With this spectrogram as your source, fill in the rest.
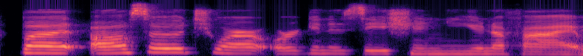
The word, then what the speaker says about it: Younify: also to our organization Unify, which is spelled funny, as my name is spelled funny, lots of extra Y's running around. It's YOUNIFY, and I'll put it in the chat.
